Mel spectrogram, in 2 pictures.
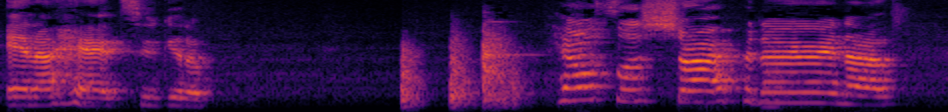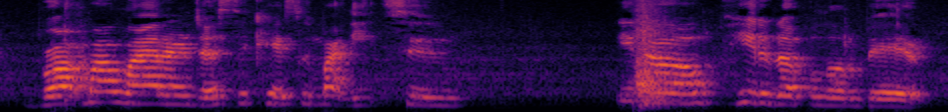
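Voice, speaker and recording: A woman's voice: fairly high pitch, normal speed, long pauses, pushed and bright, roomy sound, slight background noise, rough recording. A woman talking through a makeup tutorial in a casual, sassy, chatty way, her nose stuffed up from a cold. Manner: chatty, sassy, talks straight to viewers. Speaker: beauty vlogger.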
